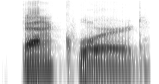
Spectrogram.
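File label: "backward", American English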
